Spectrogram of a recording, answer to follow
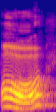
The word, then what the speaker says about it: aww: और ये वाला एक्सप्रेशन जब आप इस्तेमाल करें, AWW, ओ, इसका उच्चारण होता है ओ, किसी अच्छी या प्यारी चीज की प्रशंसा के लिए इसका इस्तेमाल होता है।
